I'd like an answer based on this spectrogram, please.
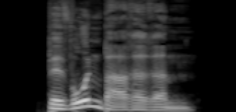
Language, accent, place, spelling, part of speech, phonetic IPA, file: German, Germany, Berlin, bewohnbarerem, adjective, [bəˈvoːnbaːʁəʁəm], De-bewohnbarerem.ogg
- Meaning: strong dative masculine/neuter singular comparative degree of bewohnbar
